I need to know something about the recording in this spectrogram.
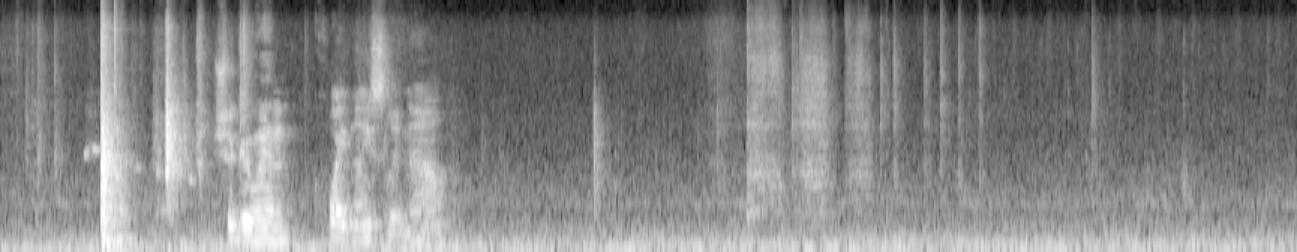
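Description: Objects clatter and knock as a man works overhead.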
